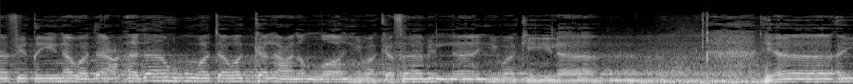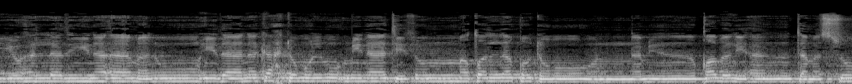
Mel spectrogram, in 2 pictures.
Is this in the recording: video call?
no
